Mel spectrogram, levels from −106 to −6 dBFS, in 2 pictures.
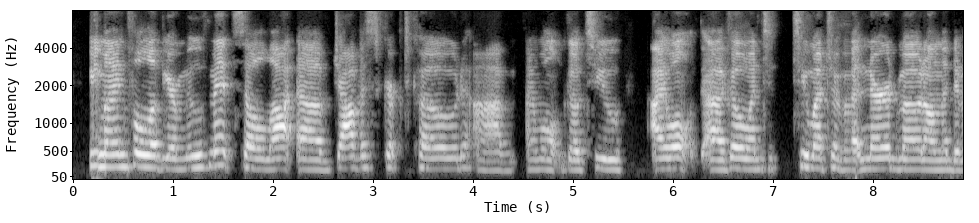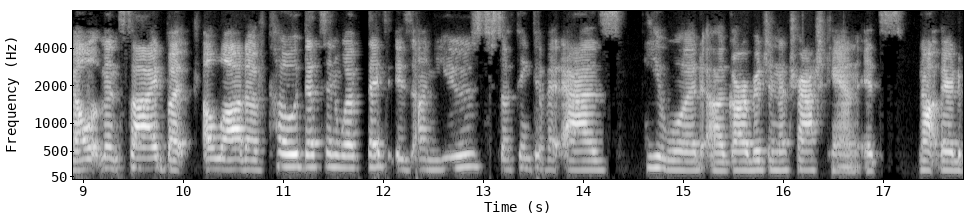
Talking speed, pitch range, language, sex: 195 wpm, 165-205 Hz, English, female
